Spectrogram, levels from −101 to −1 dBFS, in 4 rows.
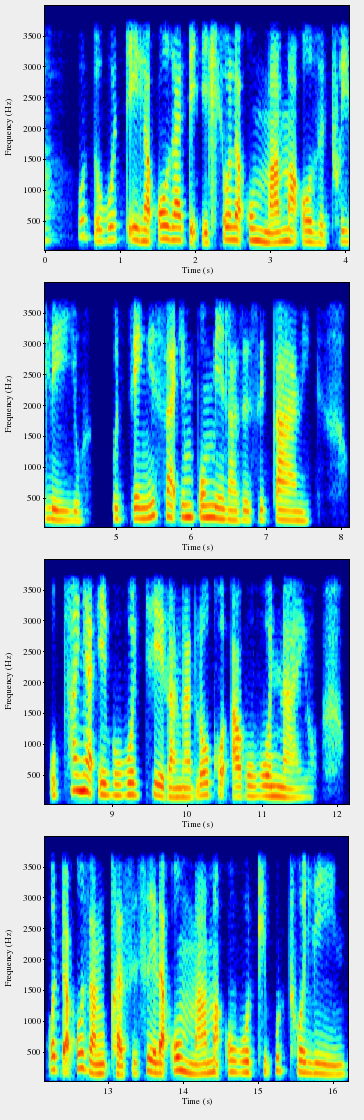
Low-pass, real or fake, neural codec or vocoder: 3.6 kHz; fake; codec, 16 kHz, about 1 kbps, DyCAST, with the encoder's durations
